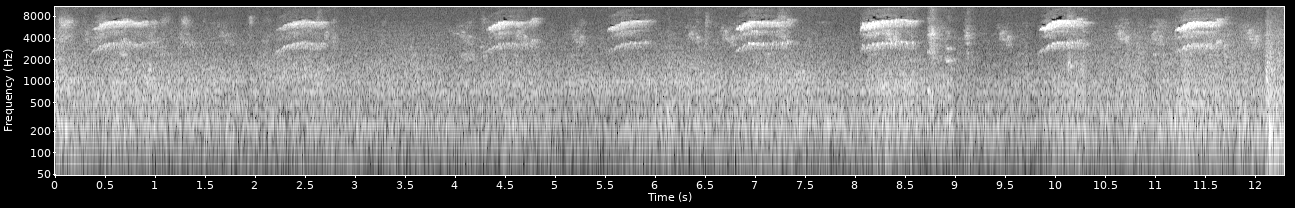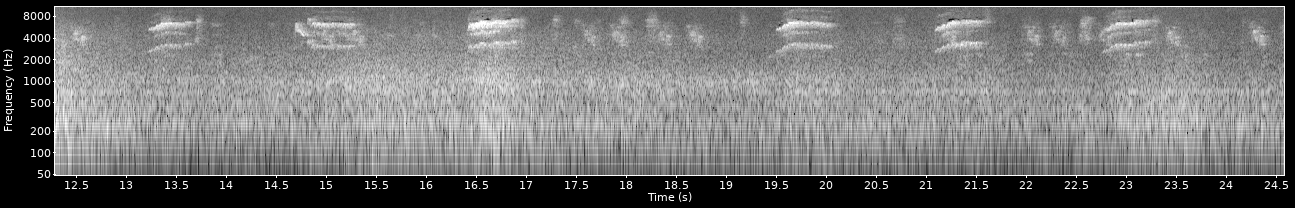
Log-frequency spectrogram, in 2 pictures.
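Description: Goldfinch calling over and over, a short high two-part note every second or two, over a steady background hiss. One soft knock about halfway through.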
